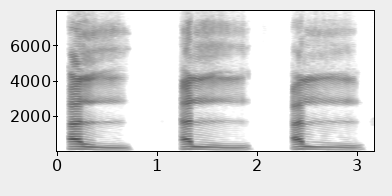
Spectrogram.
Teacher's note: Adapun untuk inhiraf, bab lencong ni, dalam bab ini, dalam bab sifat ini, sebenarnya dia nak bagi tahu kita, huruf lam ni, waktu kita nak sebut, dia datang daripada tepi lidah dan dia melencong bahagian depan tepi lidah kita tu, dia melencong kedua-dua pihak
